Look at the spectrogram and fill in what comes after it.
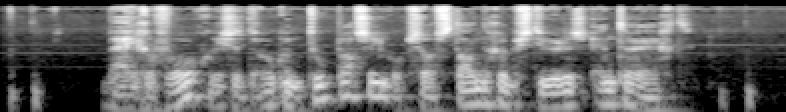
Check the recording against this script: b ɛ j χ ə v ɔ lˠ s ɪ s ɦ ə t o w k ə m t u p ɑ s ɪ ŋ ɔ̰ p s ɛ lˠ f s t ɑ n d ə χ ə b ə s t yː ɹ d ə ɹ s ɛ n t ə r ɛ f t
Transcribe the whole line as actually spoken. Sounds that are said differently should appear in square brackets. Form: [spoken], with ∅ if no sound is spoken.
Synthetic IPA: b ɛ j χ ə v ɔ lˠ [χ] ɪ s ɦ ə t o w k ə [n] t u p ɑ s ɪ ŋ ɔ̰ p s ɛ lˠ f s t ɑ n d ə χ ə b ə s t yː ɹ d ə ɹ s ɛ n t ə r ɛ [χ] t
